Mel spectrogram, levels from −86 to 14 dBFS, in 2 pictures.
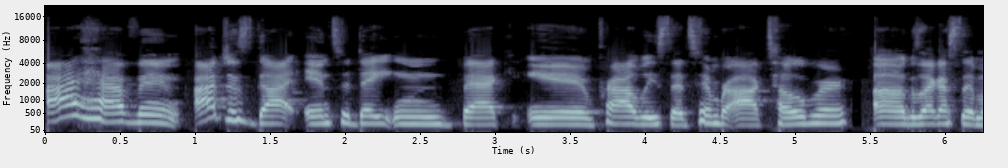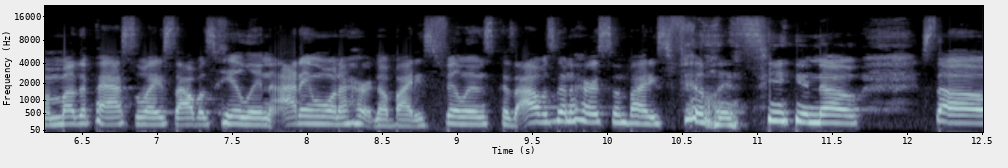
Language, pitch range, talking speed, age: English, 180-230 Hz, 205 wpm, 20-39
